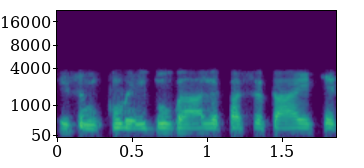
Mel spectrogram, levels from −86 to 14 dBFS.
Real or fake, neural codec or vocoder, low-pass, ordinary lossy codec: fake; codec, 32 kHz, 1.9 kbps, SNAC; 3.6 kHz; Opus, 16 kbps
